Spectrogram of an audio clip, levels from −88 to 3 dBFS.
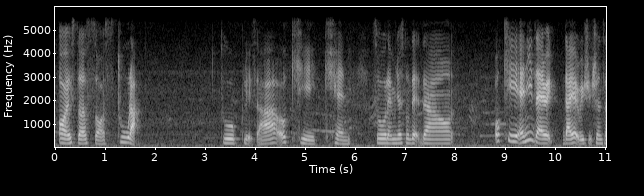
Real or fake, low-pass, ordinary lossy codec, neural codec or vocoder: real; 5.4 kHz; none; none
